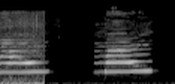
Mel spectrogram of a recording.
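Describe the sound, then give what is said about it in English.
Two drawn-out, low meows from a stray tabby cat, the first with a rough breathy edge and the second a touch softer, separated by a short silence, clear. “He heard a low meow.”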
